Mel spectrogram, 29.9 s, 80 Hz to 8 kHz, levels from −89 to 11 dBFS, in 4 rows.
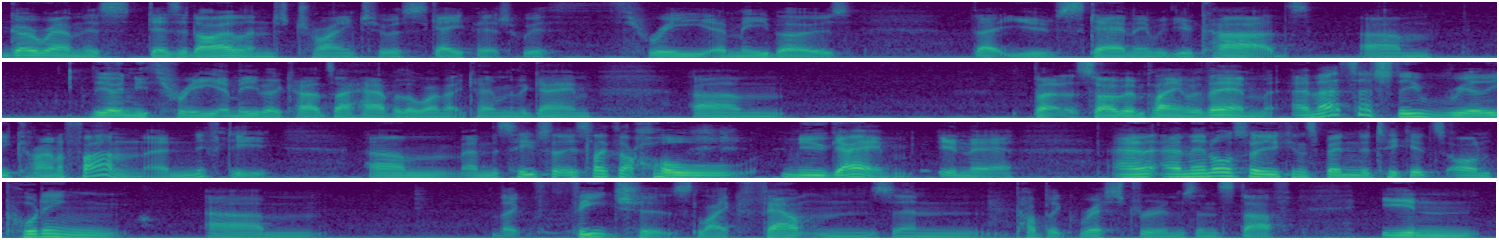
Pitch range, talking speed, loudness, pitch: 100-120 Hz, 175 wpm, -28 LUFS, 115 Hz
